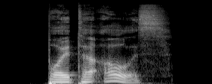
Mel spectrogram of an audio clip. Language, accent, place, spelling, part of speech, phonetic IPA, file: German, Germany, Berlin, beute aus, verb, [ˌbɔɪ̯tə ˈaʊ̯s], De-beute aus.ogg
- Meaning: inflection of ausbeuten: 1. first-person singular present 2. first/third-person singular subjunctive I 3. singular imperative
